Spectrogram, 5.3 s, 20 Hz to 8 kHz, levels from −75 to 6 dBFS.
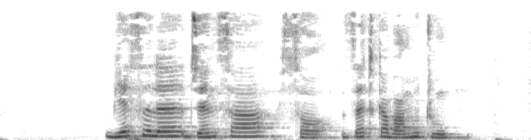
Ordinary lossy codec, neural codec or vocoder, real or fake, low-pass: MP3, 32 kbps; none; real; 7.2 kHz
